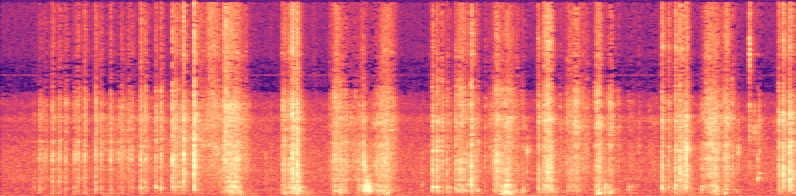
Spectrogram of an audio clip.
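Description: Scissors snip through paper while an art journal is cut by hand, a run of crisp close cuts and rustles in an irregular rhythm with no talk.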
